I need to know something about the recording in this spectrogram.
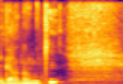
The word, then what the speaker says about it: Bernanke: On se souvient du scandale du projet Bernanke, bien protégé, voilà, c'est Bernanke, mais bien prononcé Bernanke.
